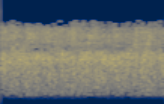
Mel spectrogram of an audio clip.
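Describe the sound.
Applause from an audience honouring a guest at an evening gathering: a dense, unbroken patter of clapping that sounds muffled and narrow, holding at a constant loud level throughout.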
